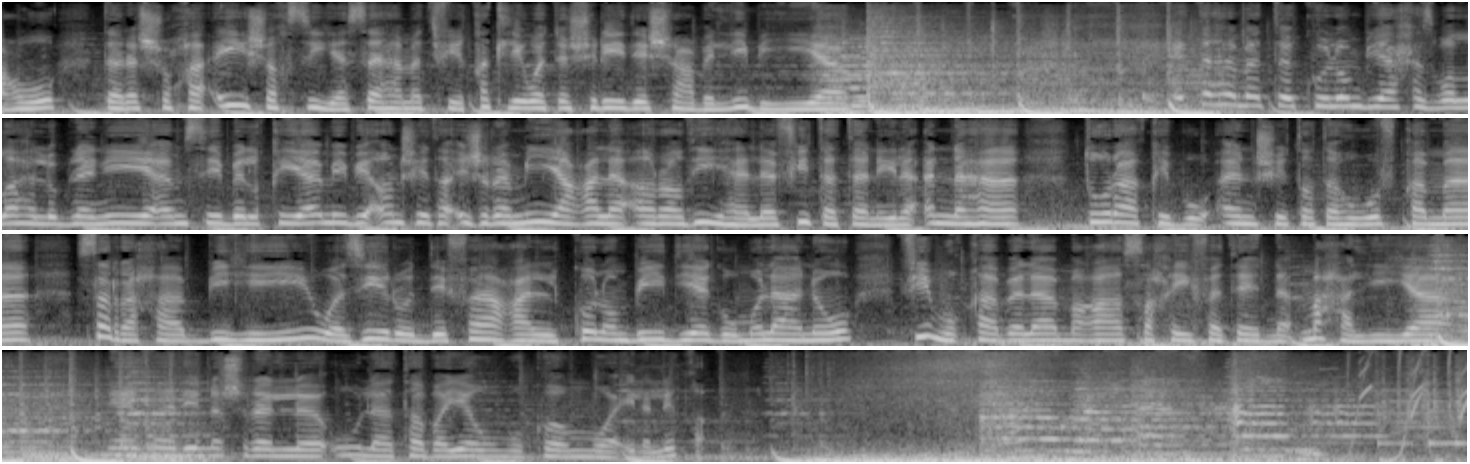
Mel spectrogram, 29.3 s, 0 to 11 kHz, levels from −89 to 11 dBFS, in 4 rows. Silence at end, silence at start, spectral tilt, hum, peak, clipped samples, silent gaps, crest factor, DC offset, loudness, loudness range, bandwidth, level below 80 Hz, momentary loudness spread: 0 s; 0 s; -5.5 dB/octave; none; -4 dBFS; under 0.1%; none; 12 dB; under 0.1%; -16 LUFS; 3 LU; 11 kHz; -20 dBFS; 6 LU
